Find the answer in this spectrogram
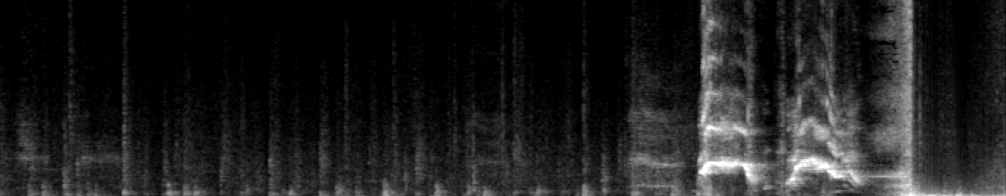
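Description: Soft, regular footsteps of children walking on a carpeted hallway floor. About seven seconds in, a child gives several loud, high-pitched shrieks that slide up and down in pitch. Near the end comes a loud low rumble.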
